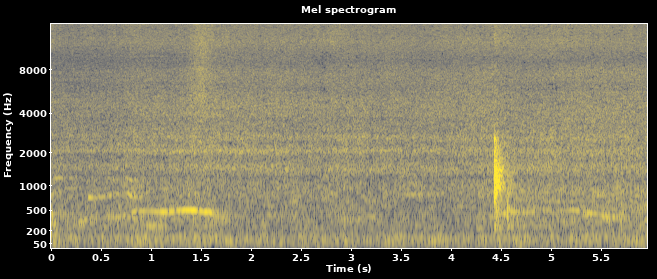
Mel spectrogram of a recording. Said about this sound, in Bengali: এটা আমি বেশ ফুটতে দেবো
